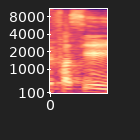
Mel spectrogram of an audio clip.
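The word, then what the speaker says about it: faciei: arteria transversa fasci denilen fasci okunuşu böyle fasciye yazılır, fasci diye okunur.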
